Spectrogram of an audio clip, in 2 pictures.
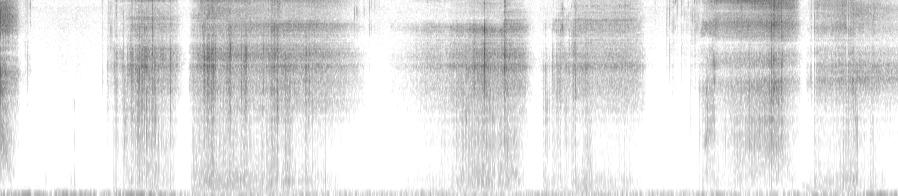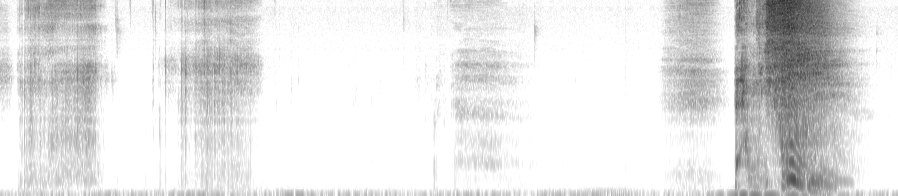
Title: Very Messy Sneezes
